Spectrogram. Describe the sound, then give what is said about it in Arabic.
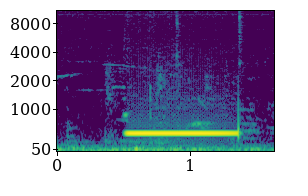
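A telephone tone sounds after a phone line was cut during a call. It is a single steady, mid-pitched beep lasting under a second, standing alone over faint background noise. “السلام عليكم. السلام عليكم. قطع الخط.”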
